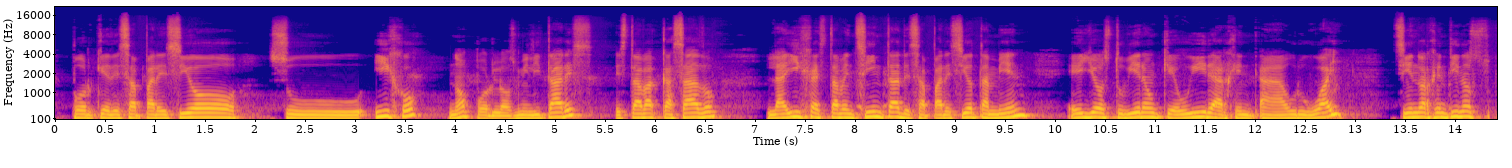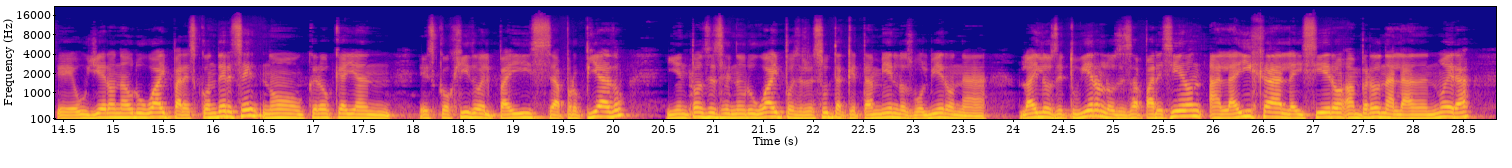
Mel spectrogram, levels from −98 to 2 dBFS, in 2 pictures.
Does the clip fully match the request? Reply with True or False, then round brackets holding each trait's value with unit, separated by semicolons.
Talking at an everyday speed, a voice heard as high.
False (135 wpm; 140 Hz)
